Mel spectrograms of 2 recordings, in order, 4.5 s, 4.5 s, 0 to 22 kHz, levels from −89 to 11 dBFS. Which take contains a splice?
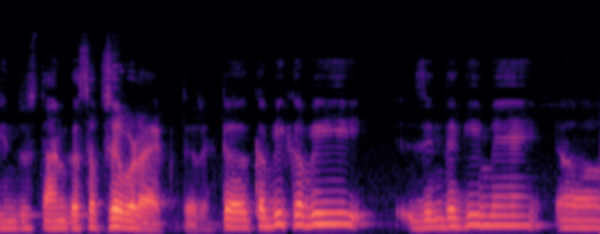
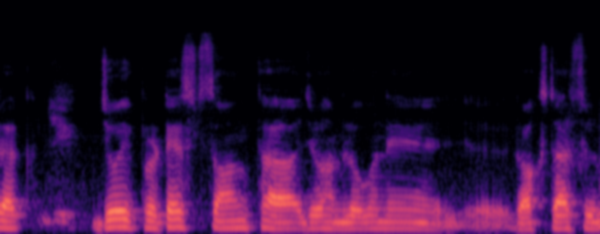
first; 1 cut; at 1.6 s

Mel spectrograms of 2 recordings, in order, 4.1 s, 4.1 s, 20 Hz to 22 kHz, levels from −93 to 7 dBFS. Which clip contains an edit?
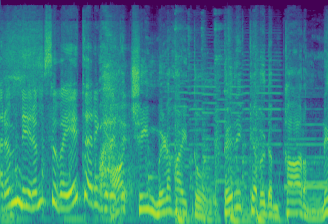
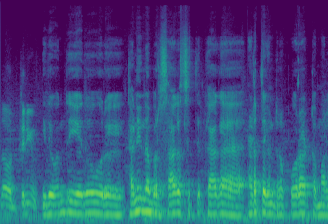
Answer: second; 2 cuts; at 1.5 s, 3.1 s

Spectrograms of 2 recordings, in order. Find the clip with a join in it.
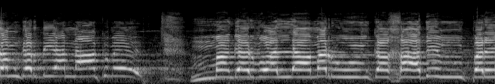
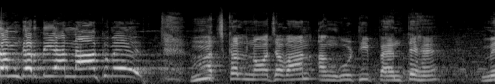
second; 1 cut; at 2.1 s

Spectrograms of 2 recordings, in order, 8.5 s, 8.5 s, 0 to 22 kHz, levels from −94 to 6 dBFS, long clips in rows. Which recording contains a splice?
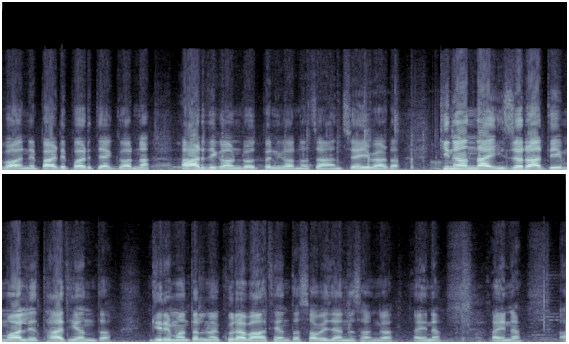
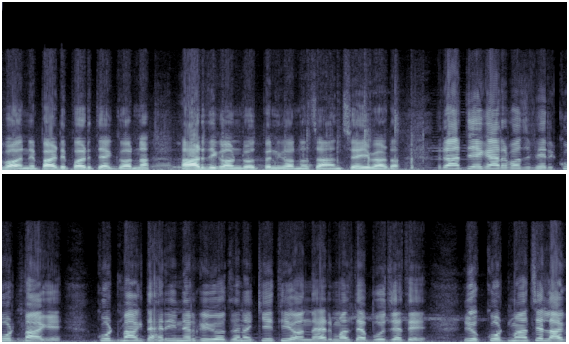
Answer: second; 1 cut; at 3.1 s

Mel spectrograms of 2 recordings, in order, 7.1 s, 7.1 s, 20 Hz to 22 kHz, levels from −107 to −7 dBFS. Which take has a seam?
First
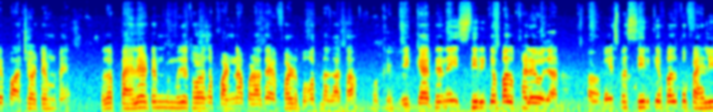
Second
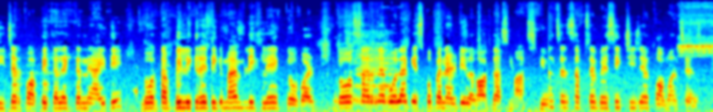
second; 1 cut; at 5.5 s

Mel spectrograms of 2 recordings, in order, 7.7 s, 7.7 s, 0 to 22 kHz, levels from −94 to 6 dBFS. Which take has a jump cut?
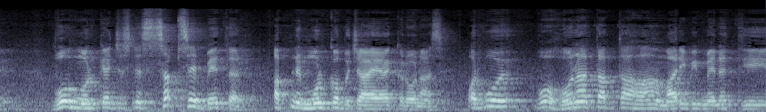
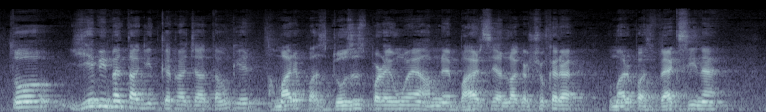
first; 2 cuts; at 2.6 s, 4.5 s

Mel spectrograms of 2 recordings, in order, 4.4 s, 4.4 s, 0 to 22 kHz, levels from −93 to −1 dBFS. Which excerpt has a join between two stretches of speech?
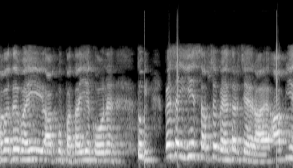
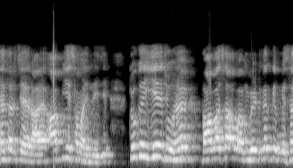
first; 1 cut; at 2.2 s

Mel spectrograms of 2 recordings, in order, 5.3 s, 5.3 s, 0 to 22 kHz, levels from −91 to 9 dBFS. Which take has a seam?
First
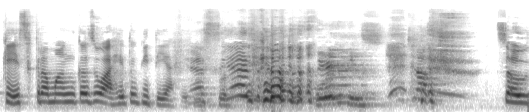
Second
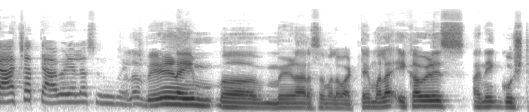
second; 1 cut; at 1.4 s

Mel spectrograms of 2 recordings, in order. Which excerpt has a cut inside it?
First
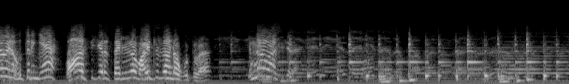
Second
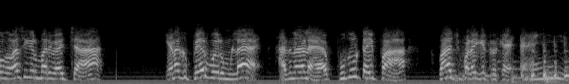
first; 1 cut; at 3.8 s

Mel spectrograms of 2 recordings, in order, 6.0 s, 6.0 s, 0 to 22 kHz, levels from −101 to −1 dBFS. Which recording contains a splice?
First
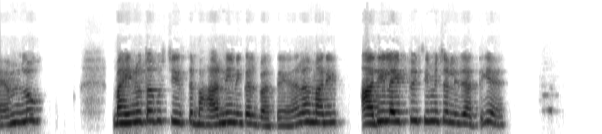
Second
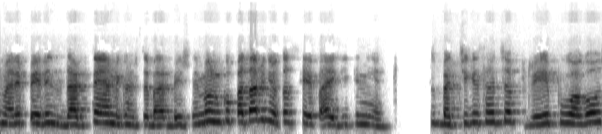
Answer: second; 1 cut; at 4.3 s

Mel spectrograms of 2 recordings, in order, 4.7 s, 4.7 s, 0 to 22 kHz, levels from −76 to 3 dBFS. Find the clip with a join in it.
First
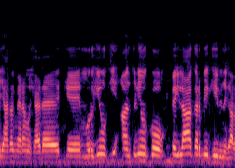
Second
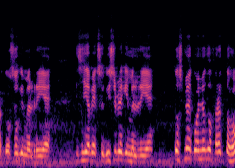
first; 1 cut; at 3.3 s

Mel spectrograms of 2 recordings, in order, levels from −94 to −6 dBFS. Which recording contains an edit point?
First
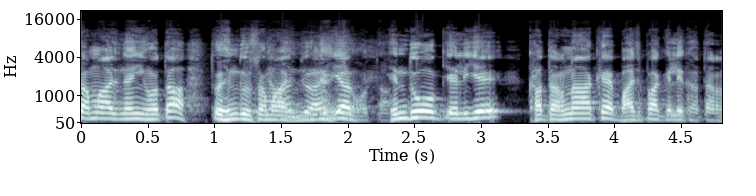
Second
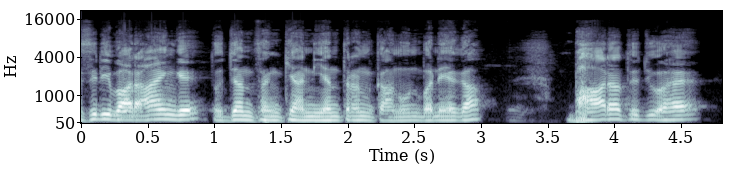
first; 1 cut; at 1.6 s

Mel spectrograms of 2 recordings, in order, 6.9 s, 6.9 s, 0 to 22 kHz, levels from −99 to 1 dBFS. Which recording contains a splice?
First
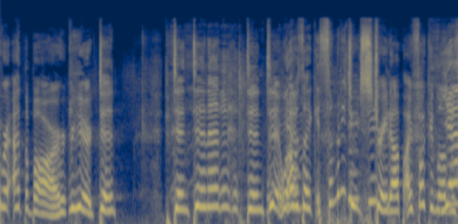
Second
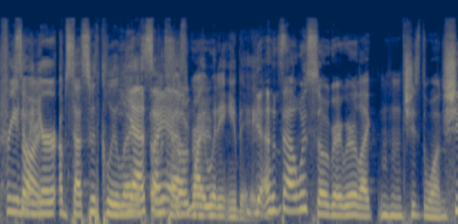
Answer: first; 1 cut; at 1.0 s

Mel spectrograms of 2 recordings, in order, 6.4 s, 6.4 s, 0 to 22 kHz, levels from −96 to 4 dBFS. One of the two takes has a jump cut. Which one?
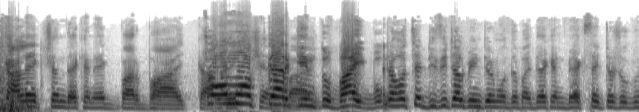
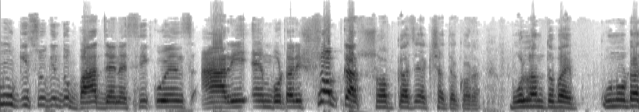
first; 1 cut; at 3.9 s

